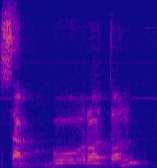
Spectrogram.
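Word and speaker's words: سَبُّورَةٌ: Sabburotun, papan tulis. Nah, ini sabburotun. Jadi perhatikan ada tasdidnya.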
